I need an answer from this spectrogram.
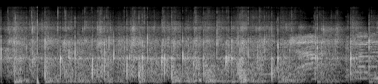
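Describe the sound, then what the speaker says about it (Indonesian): A classroom group claps hands in applause, a dense, continuous patter of many claps lasting several seconds, fairly close and loud. "Beri tepuk tangan."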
